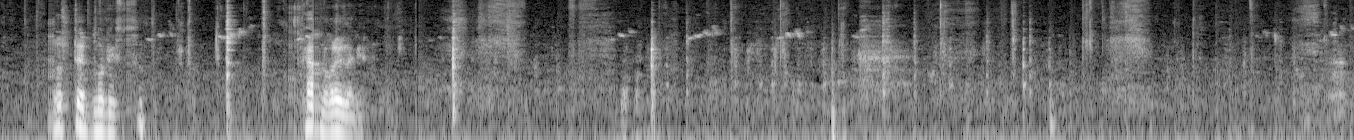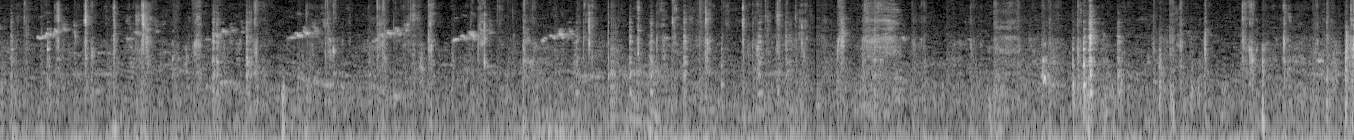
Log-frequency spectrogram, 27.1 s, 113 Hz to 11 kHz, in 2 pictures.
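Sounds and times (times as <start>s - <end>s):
chewing and lip smacks: 0.0s - 27.0s.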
